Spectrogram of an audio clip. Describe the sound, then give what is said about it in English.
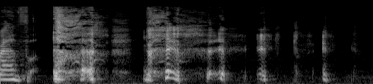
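A voice acts out a coughing fit that cuts off what he was saying: two harsh, heavy coughs followed by a run of shorter, weaker hacks that trail off, with no other sounds around them. “A fit of coughing put an end to what he was saying, but Eustace saw that the hand was still writing.”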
